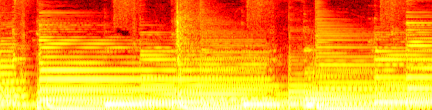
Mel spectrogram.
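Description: Background music led by a strummed and plucked acoustic guitar, moving through several notes and chords.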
